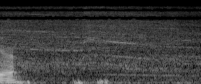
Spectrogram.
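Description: Two cordless drills, a Hilti SFC 22-A and a DeWalt DCD999, running together as they drive long deck screws into wood: a steady motor whir with a faint whine that slowly falls in pitch.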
